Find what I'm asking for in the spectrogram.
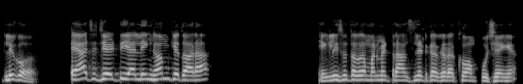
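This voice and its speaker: A man's voice: high voice, fairly even intonation, brisk, smooth, dry recording. A man teaching a chemistry class, coaxing and scolding students while mixing with English. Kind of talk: classroom lesson.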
